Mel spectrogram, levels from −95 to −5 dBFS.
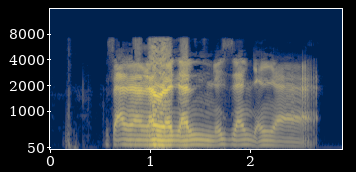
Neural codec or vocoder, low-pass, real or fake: none; 7.2 kHz; real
